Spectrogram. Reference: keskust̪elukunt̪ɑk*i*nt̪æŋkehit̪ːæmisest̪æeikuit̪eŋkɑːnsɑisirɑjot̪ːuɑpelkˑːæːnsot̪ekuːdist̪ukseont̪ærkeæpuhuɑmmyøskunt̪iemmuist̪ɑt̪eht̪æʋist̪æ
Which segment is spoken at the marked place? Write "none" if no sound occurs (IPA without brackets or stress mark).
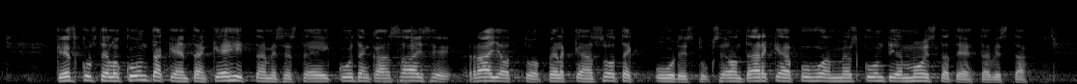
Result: e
